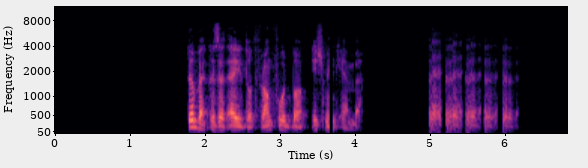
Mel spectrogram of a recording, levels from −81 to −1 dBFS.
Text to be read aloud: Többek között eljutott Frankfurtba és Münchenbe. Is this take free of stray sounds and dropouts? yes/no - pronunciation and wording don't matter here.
no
